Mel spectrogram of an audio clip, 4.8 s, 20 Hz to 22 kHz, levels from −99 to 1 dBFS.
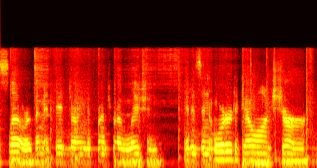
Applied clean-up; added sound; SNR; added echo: neural mask model RNNoise.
